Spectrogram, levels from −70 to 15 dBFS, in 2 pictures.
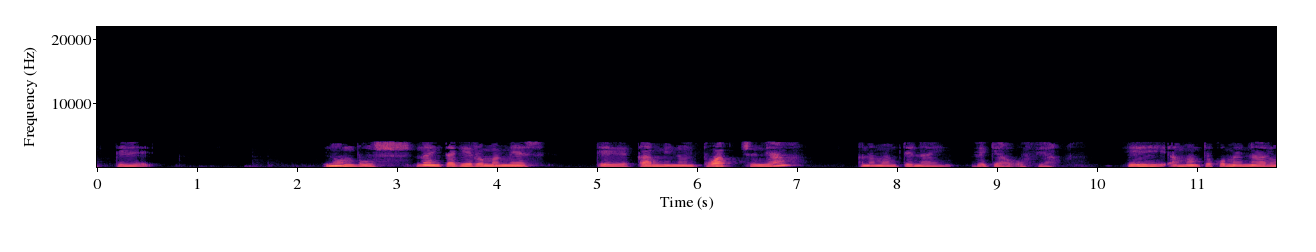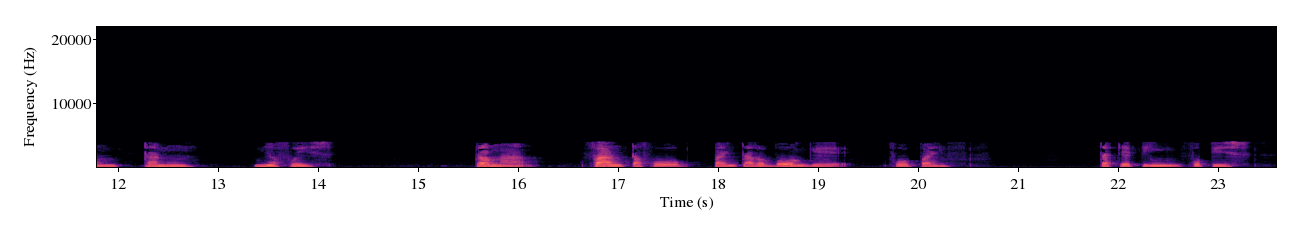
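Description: Speech, heavily squashed throughout by what's likely AAC compression: nothing above 4 kHz, dull smeared sibilants with a warbly fizz, which fits a very low 16 kbps AAC-LC encode.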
